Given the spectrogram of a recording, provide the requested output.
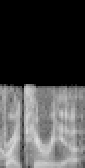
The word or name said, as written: criteria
